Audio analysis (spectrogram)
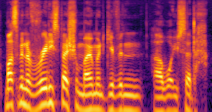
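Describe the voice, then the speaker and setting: Casually chatting on his livestream, a young man reads viewer messages aloud, laughing frequently and quickly restarting his sentences in an animated manner. He has a mixed, slightly British-tinged English accent and a mid-range voice, recorded dry in clean studio sound.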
